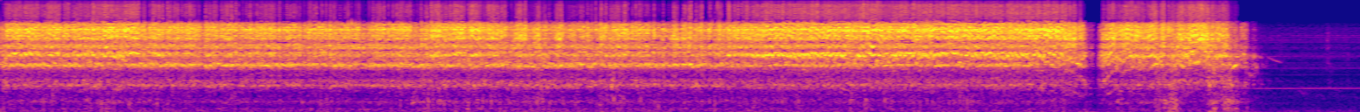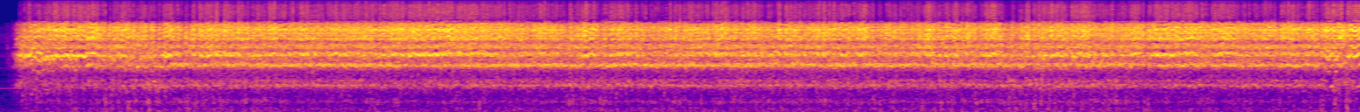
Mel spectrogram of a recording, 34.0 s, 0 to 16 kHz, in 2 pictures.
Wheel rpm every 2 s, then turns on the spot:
230, 240, 230, 230, 230, 220, 160, 150, 70, 220, 230, 230, 230, 230, 230, 230, 220.
none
